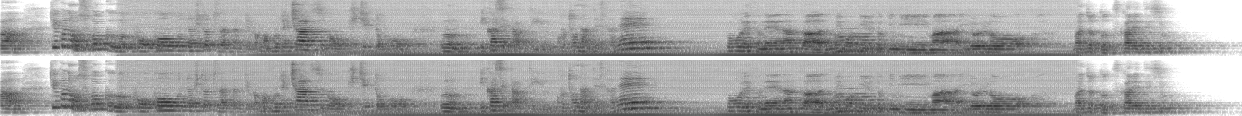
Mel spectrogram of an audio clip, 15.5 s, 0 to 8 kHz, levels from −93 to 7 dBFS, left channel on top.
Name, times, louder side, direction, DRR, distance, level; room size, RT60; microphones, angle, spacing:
voice 1, 0.0-5.7 6.1-8.1 10.4-11.1, right 1 dB, 40° right, -2 dB, 0.6 m, -24 dB
sound 1, 1.4-13.5, right 8 dB, 75° right, 0.7 m, -24 dB
voice 2, 9.1-13.1 13.4-14.6, equal, 10° left, -3 dB, 0.3 m, -22 dB
3.2 x 3.0 x 2.8 m, 1.3 s
head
